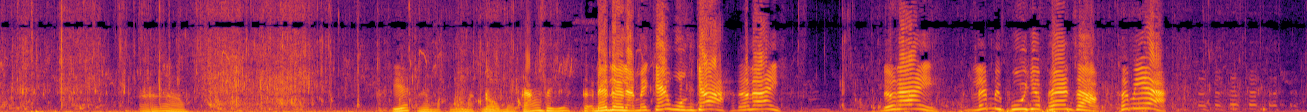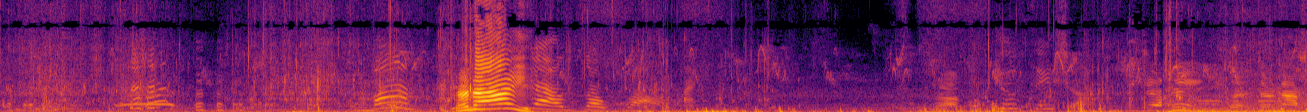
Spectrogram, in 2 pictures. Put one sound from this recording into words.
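Water splashes around small feet wading in shallows.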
